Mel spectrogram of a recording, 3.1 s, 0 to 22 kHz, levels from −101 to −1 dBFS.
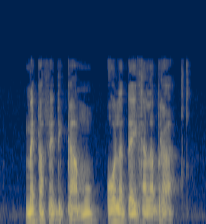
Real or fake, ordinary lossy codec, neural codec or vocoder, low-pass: real; AAC, 48 kbps; none; 7.2 kHz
